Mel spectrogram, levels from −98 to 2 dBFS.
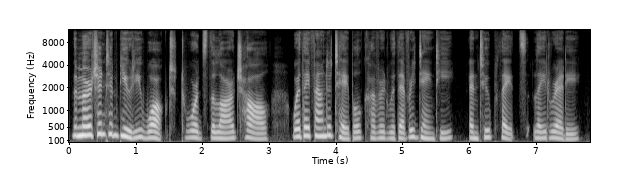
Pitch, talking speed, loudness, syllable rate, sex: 195 Hz, 175 wpm, -21 LUFS, 5.3 syllables/s, female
